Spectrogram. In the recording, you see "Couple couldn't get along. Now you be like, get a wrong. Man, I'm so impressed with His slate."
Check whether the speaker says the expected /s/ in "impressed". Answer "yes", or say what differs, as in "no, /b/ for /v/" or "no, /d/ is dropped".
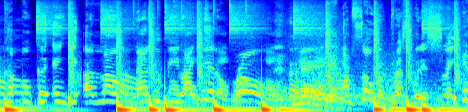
yes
